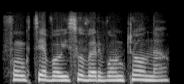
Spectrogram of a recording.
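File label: Polish VoiceOver On; EFI Audio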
